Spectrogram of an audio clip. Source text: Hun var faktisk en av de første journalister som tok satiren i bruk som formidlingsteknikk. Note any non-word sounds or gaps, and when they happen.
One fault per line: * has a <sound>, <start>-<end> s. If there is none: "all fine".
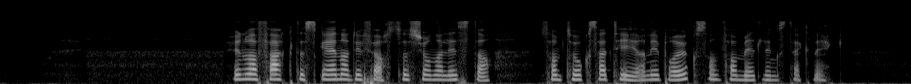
all fine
